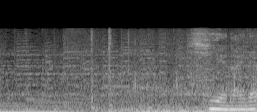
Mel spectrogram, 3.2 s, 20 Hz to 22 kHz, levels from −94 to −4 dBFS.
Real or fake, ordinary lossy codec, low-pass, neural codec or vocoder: real; none; none; none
